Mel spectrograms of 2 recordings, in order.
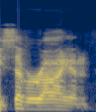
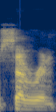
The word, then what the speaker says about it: Severian: The way his name is pronounced is not the way I put it in my head, I believe. His name may be Severian. In my head, I called him Severin because I delete I's out of names when I read, I guess.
